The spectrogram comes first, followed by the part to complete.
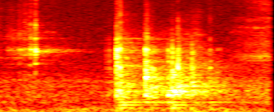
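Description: Molded plastic ECU case parts handled and rubbed against each other, giving a few light clicks and scrapes, most of them about a second in.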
